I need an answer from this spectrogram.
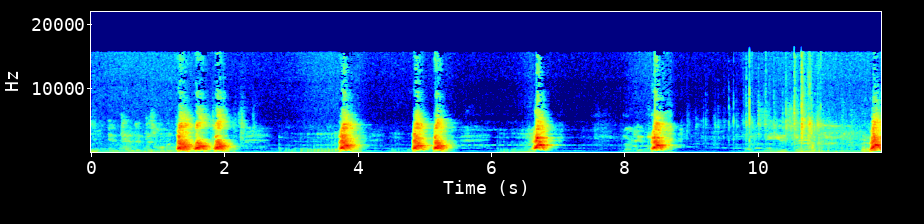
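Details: Dog barking in a loud indoor series: a quick burst of three barks, then single or paired sharp barks spaced one to two seconds apart, over a low steady hum.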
